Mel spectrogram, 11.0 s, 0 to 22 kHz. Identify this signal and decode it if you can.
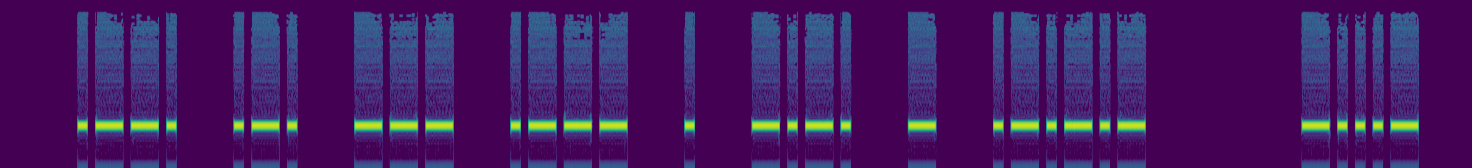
Morse code, heard as a keyed tone, about 18 wpm, spaced as for 12 wpm, 1000 Hz. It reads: PROJECT. <BT>
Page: Quotes for Thu, 14 Aug 2025 in Morse Code at 12 words per minute.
